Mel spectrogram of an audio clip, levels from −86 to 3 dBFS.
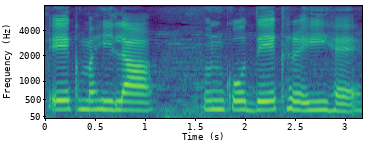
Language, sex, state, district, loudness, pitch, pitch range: Hindi, female, Haryana, Charkhi Dadri, -16 LUFS, 230 Hz, 225-240 Hz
